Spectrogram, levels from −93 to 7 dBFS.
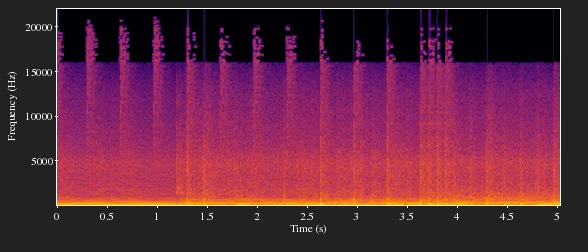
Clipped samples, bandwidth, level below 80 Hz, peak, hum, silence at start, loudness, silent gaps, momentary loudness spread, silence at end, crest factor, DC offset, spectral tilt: under 0.1%; over 20 kHz; -24 dBFS; 0 dBFS; none; 0 s; -13 LUFS; none; 3 LU; 0 s; 12 dB; under 0.1%; -6 dB/octave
